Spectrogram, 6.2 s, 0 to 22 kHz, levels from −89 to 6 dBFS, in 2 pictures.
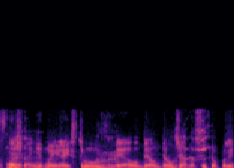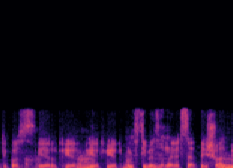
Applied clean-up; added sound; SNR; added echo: neural mask model RNNoise.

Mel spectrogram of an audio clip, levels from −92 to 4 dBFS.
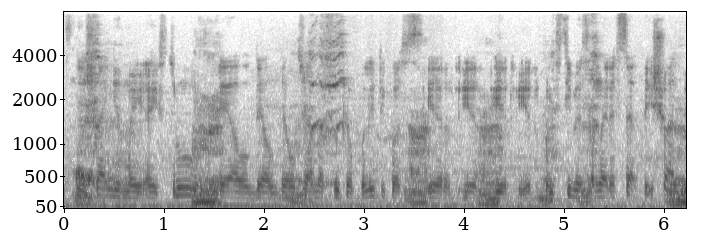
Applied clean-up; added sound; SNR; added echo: none; Livestock, farm animals, working animals; 0 dB; none.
